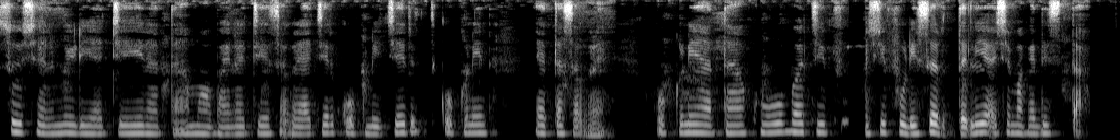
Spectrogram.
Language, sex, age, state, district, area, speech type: Goan Konkani, female, 45-60, Goa, Murmgao, urban, spontaneous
